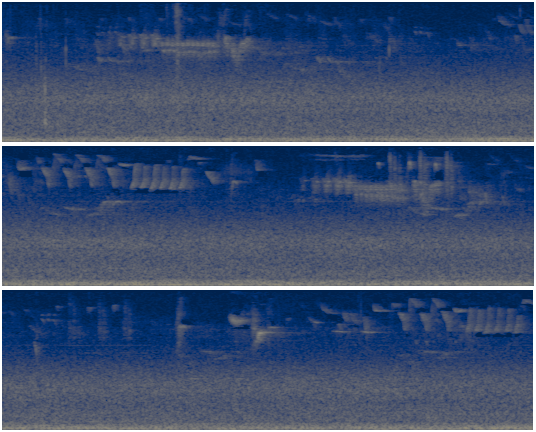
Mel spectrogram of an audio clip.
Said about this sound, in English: It's just beautiful. Yep. Sunshine and birdsong.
